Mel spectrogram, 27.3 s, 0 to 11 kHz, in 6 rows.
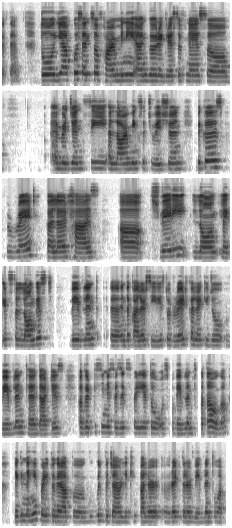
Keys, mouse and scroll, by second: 1.8 click, 9.3 click, 17.1 click.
